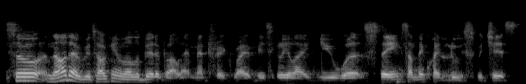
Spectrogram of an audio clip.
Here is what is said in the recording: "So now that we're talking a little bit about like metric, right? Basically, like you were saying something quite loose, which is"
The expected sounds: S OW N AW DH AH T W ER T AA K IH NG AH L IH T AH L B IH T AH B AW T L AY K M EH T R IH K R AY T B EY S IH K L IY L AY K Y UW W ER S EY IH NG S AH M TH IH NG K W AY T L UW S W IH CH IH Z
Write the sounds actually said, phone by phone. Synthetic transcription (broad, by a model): S OW N AW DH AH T W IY T AA K IH NG AH L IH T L B IH T AH B AW T L AY K M EH T R IH K R AY T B EY S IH K L IY L AY K Y UW W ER S EY IH NG S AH M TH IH NG K W AY T L UW S W IH CH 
